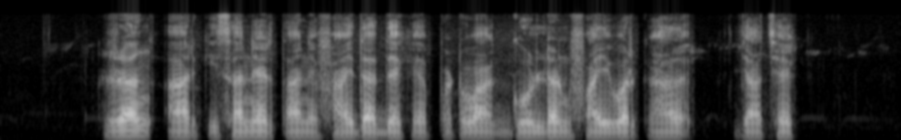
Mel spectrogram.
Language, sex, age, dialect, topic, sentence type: Magahi, male, 25-30, Northeastern/Surjapuri, agriculture, statement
